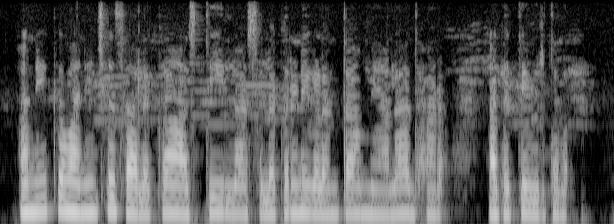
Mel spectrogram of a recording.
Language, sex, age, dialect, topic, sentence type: Kannada, female, 31-35, Dharwad Kannada, banking, statement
